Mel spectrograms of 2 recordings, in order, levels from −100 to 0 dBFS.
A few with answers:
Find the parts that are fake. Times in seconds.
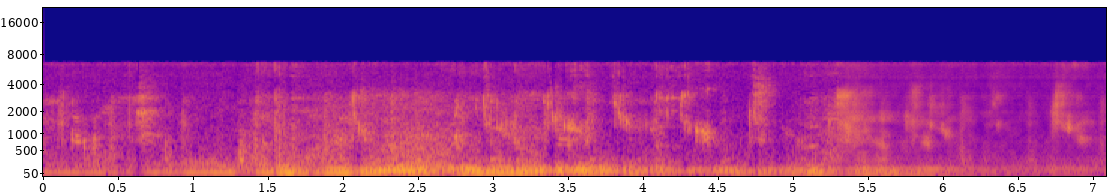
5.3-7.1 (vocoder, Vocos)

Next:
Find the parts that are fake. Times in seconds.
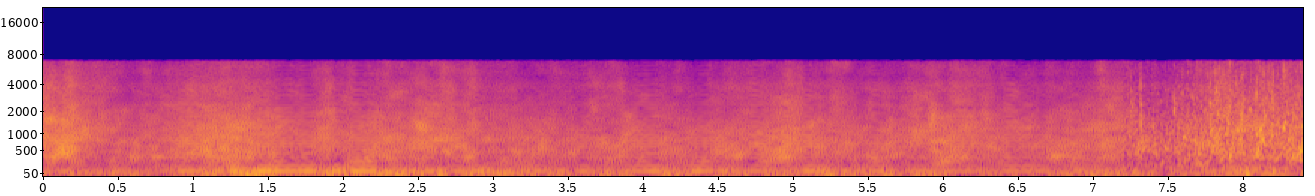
0.0-7.2 (vocoder, WaveNeXt)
